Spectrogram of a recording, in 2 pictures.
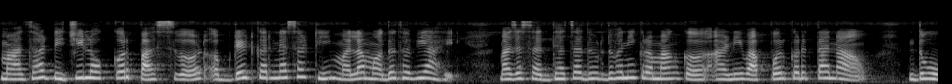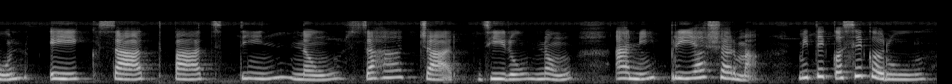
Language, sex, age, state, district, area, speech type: Marathi, female, 18-30, Maharashtra, Sindhudurg, rural, read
